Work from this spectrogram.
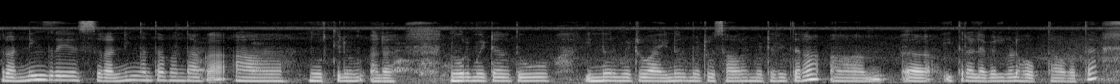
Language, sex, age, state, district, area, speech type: Kannada, female, 45-60, Karnataka, Tumkur, urban, spontaneous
